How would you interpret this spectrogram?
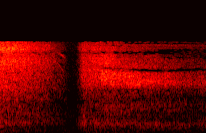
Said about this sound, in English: I strongly recommend nasal breathing, in and out through the nose, not the way you're usually taught to do it.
